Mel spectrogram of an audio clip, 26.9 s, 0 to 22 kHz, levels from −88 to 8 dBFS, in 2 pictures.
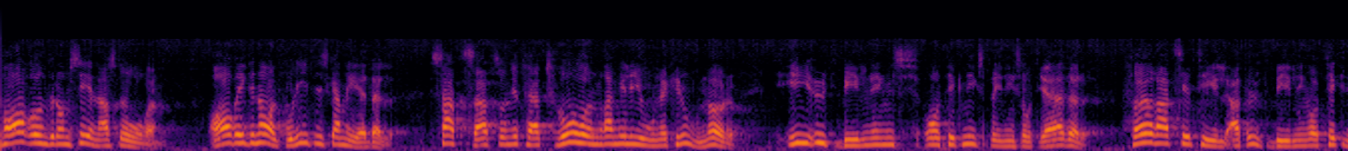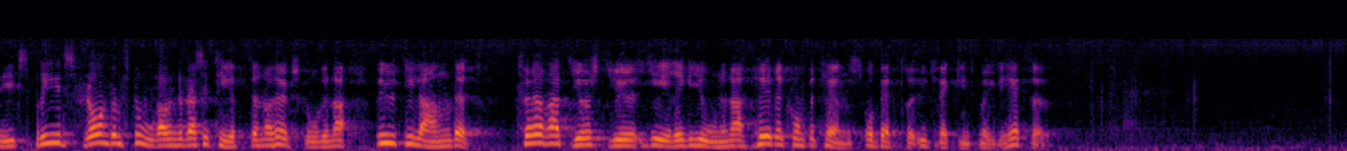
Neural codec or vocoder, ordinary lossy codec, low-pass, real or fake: codec, 16 kHz, 4 kbps, FreqCodec, smaller model; none; none; fake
